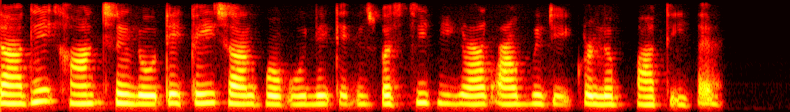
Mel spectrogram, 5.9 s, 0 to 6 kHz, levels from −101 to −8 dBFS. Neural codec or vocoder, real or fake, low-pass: autoencoder, 22.05 kHz, a latent of 192 numbers a frame, VITS, trained on one speaker; fake; 5.4 kHz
